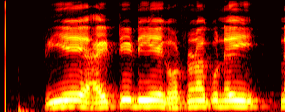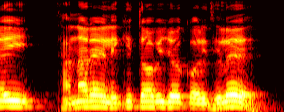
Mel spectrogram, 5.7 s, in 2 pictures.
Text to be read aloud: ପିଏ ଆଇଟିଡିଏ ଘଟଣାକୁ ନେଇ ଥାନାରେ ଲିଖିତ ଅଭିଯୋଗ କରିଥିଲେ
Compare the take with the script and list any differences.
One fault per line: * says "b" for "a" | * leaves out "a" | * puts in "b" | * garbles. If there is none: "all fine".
* puts in "ନେଇ"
